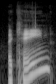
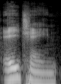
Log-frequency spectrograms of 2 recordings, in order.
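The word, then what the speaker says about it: Achane: three six and seven cam Smith Devon Akeem akane probably running back Texas A M yeah oh Devon a chain even cooler when you pronounce it correctly it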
